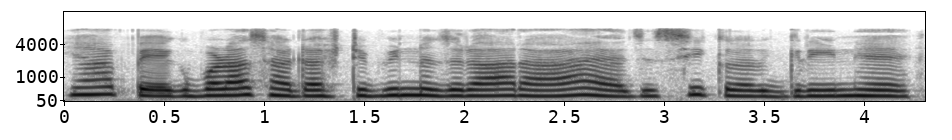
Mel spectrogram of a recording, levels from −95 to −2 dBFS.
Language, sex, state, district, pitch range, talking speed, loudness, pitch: Hindi, female, Jharkhand, Garhwa, 235-260 Hz, 195 wpm, -15 LUFS, 245 Hz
